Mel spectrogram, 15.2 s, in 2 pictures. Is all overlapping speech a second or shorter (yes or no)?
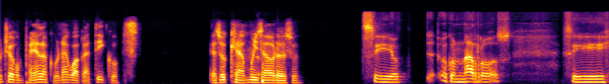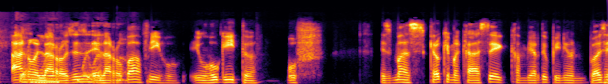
no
